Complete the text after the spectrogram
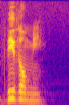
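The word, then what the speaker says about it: didomi (δίδωμι): El verbo dar en griego suena así, didomi, es el verbo dar.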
